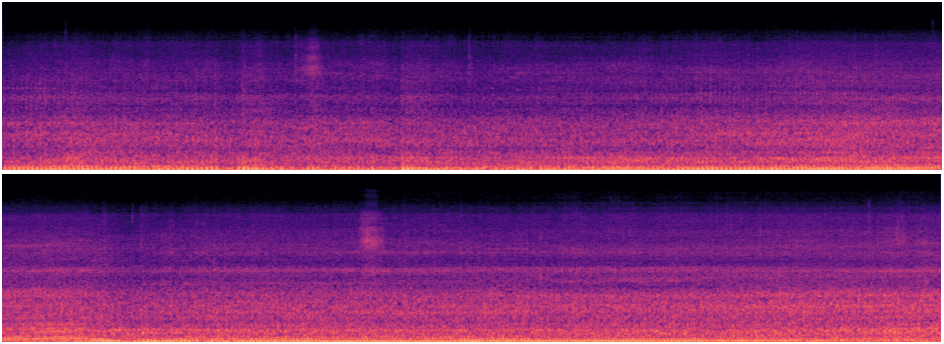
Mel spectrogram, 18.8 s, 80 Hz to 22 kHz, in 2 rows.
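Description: The single-cylinder engine of a 2018 Husqvarna Svartpilen 401 runs steadily under way. Its pitch rises and then falls briefly about ten seconds in.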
